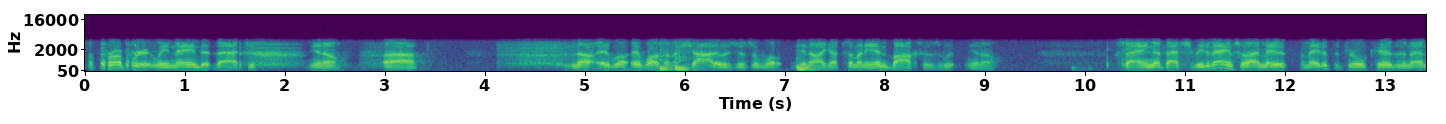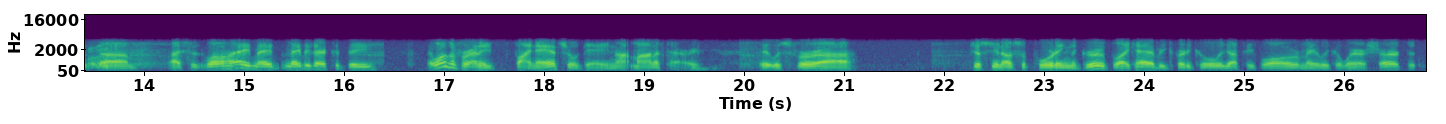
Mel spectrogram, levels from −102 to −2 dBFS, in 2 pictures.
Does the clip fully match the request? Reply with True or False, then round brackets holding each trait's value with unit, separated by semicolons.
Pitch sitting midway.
False (120 Hz)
